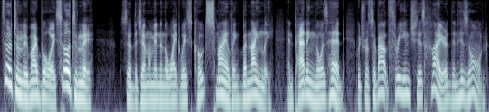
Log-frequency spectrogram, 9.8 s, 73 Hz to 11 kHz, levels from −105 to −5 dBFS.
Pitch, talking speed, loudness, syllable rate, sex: 140 Hz, 160 wpm, -22 LUFS, 4.8 syllables/s, male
